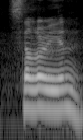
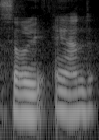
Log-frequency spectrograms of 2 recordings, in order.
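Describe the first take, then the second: First: The word 'and' is reduced to a short 'n'. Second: The word 'and' is said fully with its vowel. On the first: The speaker calls it right. "the and turns into an N" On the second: The speaker calls it wrong. "not celery and"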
